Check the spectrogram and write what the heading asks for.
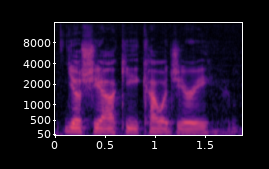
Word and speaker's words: Yoshiaki Kawajiri: Yoshiaki Kawajiri by name.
